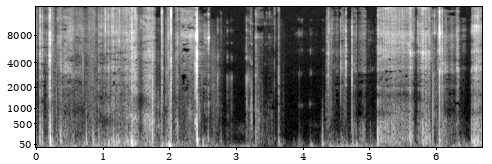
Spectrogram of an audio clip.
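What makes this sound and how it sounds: A green wooden colored pencil is shaved by the metal blade of a yellow plastic hand sharpener. Rough, crackling scraping cuts come in uneven bursts with sharp clicks, mostly low-weighted, fading to a near-quiet stretch midway before the scraping picks up again.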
